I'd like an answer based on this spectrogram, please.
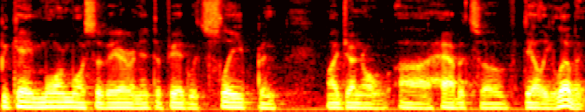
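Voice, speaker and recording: With fairly even intonation, a man speaks in a very deep, low pitch. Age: 70s. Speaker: retired electrical engineer, patient. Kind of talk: testimony. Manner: halting, frequent uh fillers.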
